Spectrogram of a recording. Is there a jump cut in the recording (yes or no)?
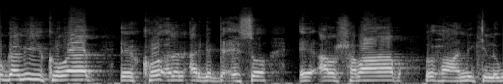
no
